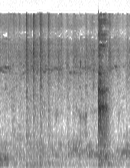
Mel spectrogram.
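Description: Soft, low pigeon cooing continues throughout, with a brief louder flutter or rustle near the end.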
